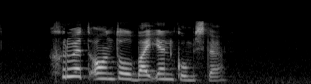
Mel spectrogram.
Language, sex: Afrikaans, female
